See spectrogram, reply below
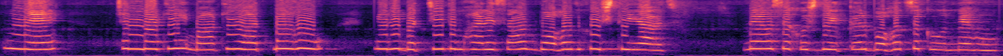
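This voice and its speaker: A woman voicing the grieving, protective ghost of a mother, imploring and reproachful in an animated story. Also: extremely high pitch, takes it slowly, rough recording. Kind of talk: Hindi animated moral storybook dialogue.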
